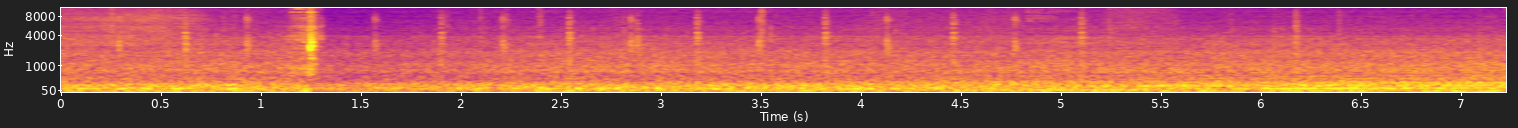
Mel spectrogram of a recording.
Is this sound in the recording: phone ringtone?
no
